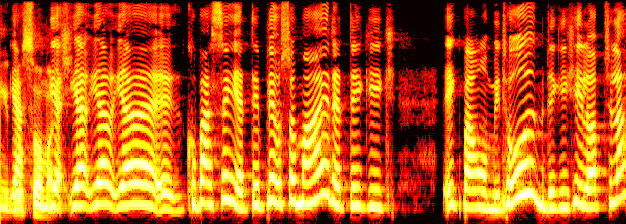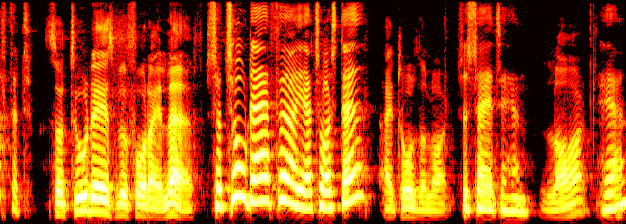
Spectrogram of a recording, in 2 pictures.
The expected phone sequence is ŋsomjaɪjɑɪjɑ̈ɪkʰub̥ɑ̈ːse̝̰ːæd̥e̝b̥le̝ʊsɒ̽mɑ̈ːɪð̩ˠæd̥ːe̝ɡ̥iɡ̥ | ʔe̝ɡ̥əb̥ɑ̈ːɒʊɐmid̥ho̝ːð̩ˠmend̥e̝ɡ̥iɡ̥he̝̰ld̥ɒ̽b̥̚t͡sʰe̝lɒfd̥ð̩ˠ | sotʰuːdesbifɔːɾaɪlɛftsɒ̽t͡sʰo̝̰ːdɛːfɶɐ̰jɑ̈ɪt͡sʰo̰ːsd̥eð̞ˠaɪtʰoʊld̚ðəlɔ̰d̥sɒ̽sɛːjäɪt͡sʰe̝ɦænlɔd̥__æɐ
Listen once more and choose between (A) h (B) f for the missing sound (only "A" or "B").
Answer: A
